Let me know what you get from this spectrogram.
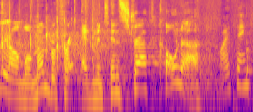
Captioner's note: some Applause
